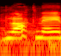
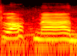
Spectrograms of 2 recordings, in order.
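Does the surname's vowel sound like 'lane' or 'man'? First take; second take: lane; man. First: The surname's vowel sounds like 'lane'. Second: The surname's vowel sounds like 'man'. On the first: This is how other people mispronounce the name. The speaker calls it wrong. "they keep saying it all over the world. They're like Loch Nane" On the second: This is the name's true pronunciation. The speaker calls it right. "No, your name's Loch Nan"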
